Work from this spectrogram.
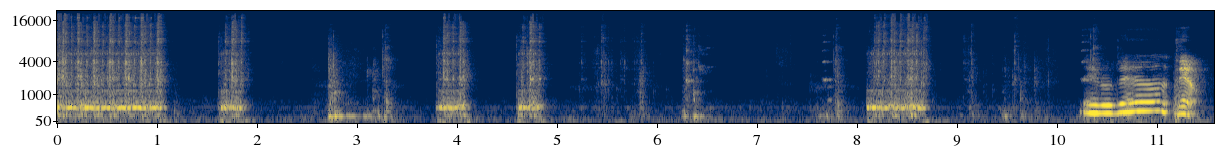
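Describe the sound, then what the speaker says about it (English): A sewing machine stitches the outer line of a Seductress garment, running in short bursts separated by pauses, close and clear, with a brief voice near the end. "Now we're going to open it and we're going to stitch the outer line."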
